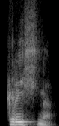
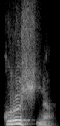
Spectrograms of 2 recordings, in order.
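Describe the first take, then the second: First: The first syllable sounds like 'kri'. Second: The first syllable sounds like 'kru'. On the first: This is how it is said in Hindi and other languages. "not Krishna" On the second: This is the Sanskrit pronunciation. "It is Krushna, not Krishna"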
